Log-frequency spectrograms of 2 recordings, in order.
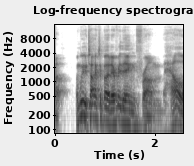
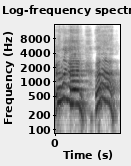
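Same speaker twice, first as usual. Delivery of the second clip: high, loud mock panic over a scraped knee; panicked parent; 6 dB louder, slower than usual. Parent panicking at child's scraped knee, mock alarm. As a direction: shriek like a frightened parent.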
